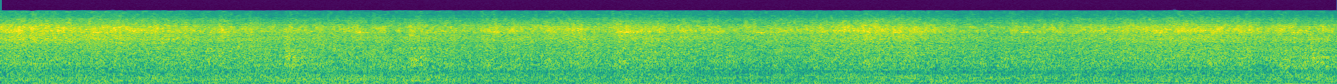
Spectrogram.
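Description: Ceccato Antares rollover car wash running: its spinning brushes scrub the car while water sprays over it, a steady, even rushing noise.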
